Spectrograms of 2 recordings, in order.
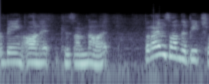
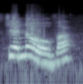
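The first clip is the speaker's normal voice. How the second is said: louder, Italian-accented place name; 2 semitones higher, 6 dB louder, slower than usual. Shown as a demonstration. Host reading chapter names in an Italian accent. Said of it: "my Italian accent".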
